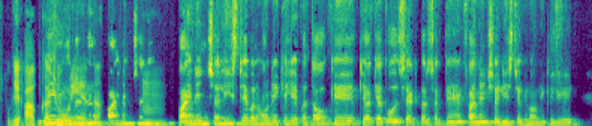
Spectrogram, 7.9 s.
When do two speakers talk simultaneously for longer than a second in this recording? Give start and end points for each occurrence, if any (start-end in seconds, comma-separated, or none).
0.6-2.0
